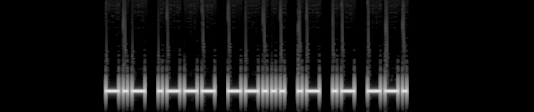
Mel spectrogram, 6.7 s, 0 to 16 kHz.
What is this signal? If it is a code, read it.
Morse code, heard as a keyed tone, about 22 wpm, 700 Hz. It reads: KJ7AAG
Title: USA Call Signs - 6 Characters - Repeated 2x - 22wpm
